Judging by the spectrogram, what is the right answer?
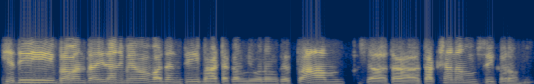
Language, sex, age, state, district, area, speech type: Sanskrit, male, 18-30, Kerala, Palakkad, urban, conversation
